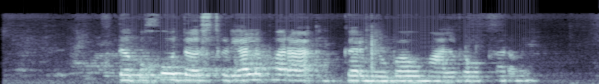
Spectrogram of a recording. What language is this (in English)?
Pashto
